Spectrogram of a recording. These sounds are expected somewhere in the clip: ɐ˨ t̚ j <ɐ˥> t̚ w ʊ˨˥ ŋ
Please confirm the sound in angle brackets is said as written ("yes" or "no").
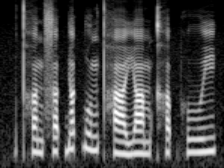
yes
